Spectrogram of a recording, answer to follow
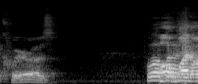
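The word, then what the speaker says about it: Queiroz: no, don't pronounce the U. It's Keros.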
